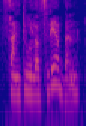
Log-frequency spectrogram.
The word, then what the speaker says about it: Selånger: this live broadcast at St Leen well that's how we pronounce it in Swedish sank olav's Leen you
